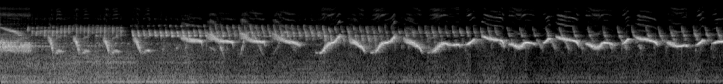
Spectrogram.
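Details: Caged Chinese hwamei, about 85% tame and not yet in full condition, singing loud whistled phrases: short repeated notes, then a flowing run of rising and falling slurred whistles in a rapid, uneven series.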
